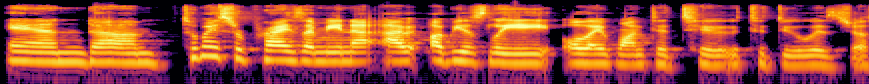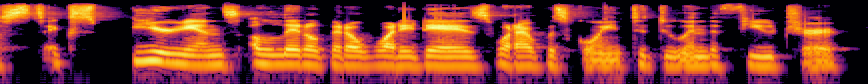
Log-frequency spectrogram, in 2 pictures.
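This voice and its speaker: A woman's voice: on the low side, little pitch movement, moderate pace, few pauses, a bit bright. A woman with an Ecuadorian Spanish accent, a physician scientist telling her story in an interview, earnest and full of small restarts. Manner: earnest, many fillers and restarts. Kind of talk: personal storytelling in conversation.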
